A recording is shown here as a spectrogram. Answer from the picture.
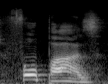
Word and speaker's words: faux pas: the singular but pronounced four pars in english though in french the plural is pronounced the same as the singular in english you could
